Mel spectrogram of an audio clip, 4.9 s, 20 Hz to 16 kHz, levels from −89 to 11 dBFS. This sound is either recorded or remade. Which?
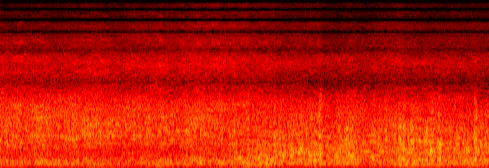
remade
